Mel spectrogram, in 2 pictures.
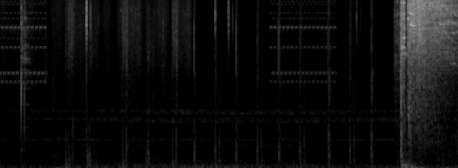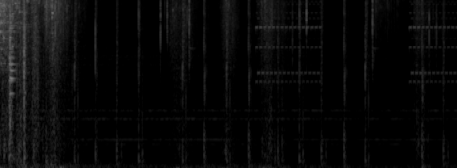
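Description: A telephone rings in the video game F.E.A.R., sounding as repeated electronic trills in a steady rhythm, with footsteps and thuds mixed in and a loud burst of noise partway through.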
